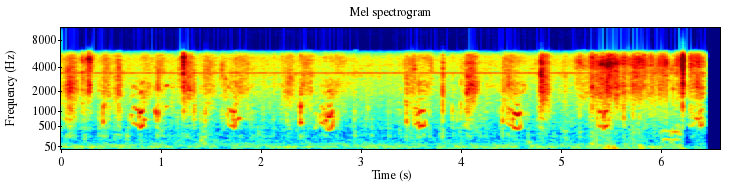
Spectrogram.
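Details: Cocker spaniel puppies, the second litter of a female named Saga, give short high whimpering squeaks about once a second, overlapping and uneven, with a constant faint hiss and low rumble beneath.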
